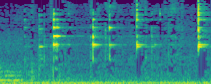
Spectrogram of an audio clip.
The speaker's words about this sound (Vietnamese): Tú khuấy tròn chiếc muỗng trong ly cà phê.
